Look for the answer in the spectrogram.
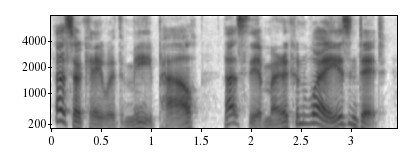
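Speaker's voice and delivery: loud, jovial, climbing at the end; good-natured. A narrator's reading. Joker letting his pal complain, good-natured. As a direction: build up to a high teasing question. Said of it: "Town said good-naturedly".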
